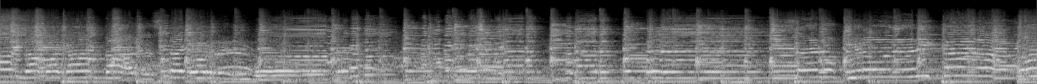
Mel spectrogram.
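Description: Live norteño conjunto playing an instrumental passage, the accordion carrying the melody over bajo sexto and electric bass.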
